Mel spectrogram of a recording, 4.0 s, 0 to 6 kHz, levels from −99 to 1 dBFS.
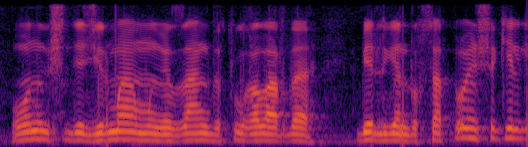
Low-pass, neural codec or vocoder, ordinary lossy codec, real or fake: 5.4 kHz; none; none; real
